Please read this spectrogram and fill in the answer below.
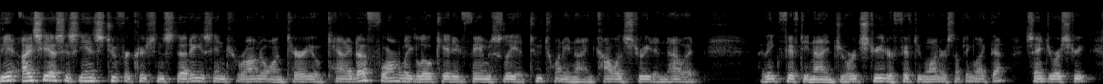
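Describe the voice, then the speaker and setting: A man with a General American accent and vocal fry, at a very fast pace. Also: medium pitch for a man, ordinary pitch variation. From South Korea (American missionary family), then US. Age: 70s. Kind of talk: invited talk on video call. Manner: halting, frequent fillers and restarts.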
